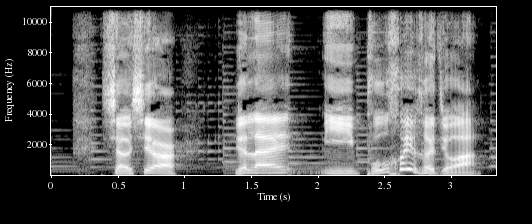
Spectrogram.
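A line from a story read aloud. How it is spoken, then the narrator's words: Laughing. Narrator (Chinese): 欧阳靖宇笑道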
